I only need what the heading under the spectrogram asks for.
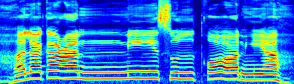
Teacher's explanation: مخارج کا خیال رکھ کر پڑھیں گے، یہ ہا حلق کا آخری جو سینے کی طرف ہے اس سے نکلتی ہے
